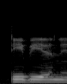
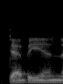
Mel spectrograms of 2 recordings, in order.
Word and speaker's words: Debian: As you can see, I've got Debian in here, or Debian as some people pronounce it.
